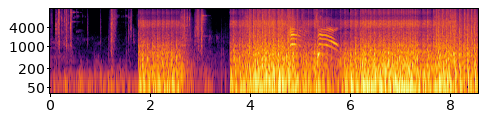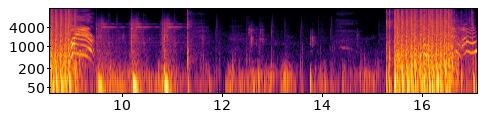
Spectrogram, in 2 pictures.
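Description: M249 machine gun fire in the video game PUBG, long loud rapid bursts separated by pauses, with scattered single shots and thuds in between, plus brief ricochet-like whines.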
